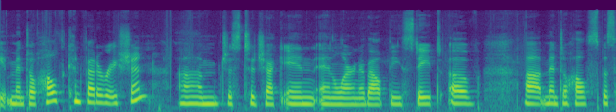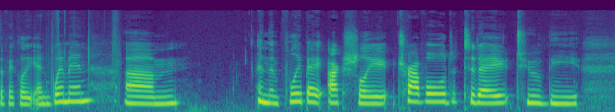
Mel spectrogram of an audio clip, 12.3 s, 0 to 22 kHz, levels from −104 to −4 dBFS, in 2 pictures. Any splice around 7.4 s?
no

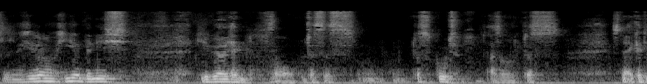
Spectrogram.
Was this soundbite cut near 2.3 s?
yes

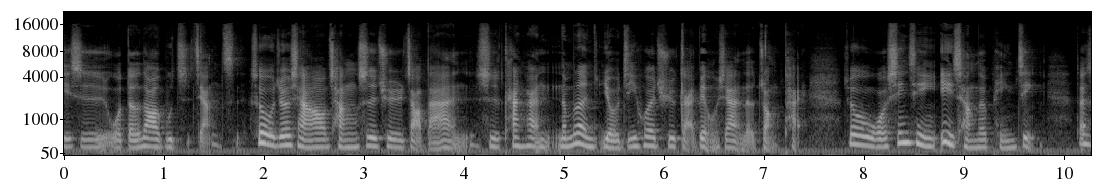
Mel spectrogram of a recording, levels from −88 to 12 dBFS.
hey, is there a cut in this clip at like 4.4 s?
no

